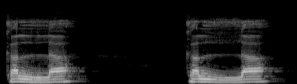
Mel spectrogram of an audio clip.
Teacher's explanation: دیکھیں لام پر شد ہے، اس کو ہم نے اس کے ساتھ اس پر زور آنا ہے، سٹریس آنا ہے، کیونکہ شد والا حرف 2 بار پڑھا جاتا ہے۔ کلا، کلا، کیونکہ اب آگے الف ہے، لام الف لا۔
